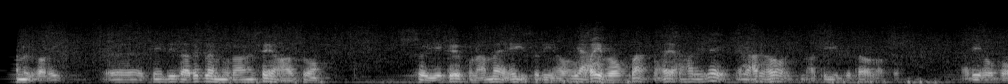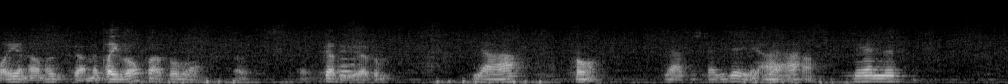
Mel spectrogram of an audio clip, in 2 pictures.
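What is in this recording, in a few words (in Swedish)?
Munka-Ljungby Skåne, dialekter svenska sagor; Folkminnen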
